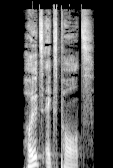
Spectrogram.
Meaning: strong/mixed nominative/accusative neuter singular of bezogen
- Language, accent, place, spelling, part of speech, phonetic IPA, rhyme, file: German, Germany, Berlin, bezogenes, adjective, [bəˈt͡soːɡənəs], -oːɡənəs, De-bezogenes.ogg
